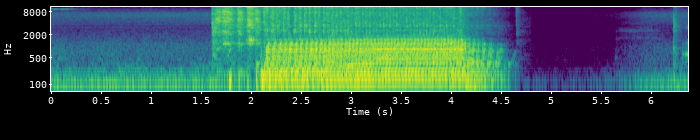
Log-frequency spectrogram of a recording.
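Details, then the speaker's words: Yamaha YZF600R (Thundercat) started with two exhaust headers connected and two disconnected during header replacement: cranks, catches, very loud raw rasping run for two seconds, then shut off; open exhaust. "that is hella loud I don't see how you boys do that"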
